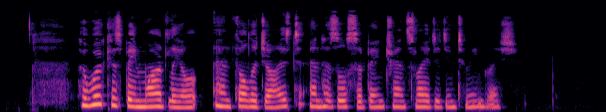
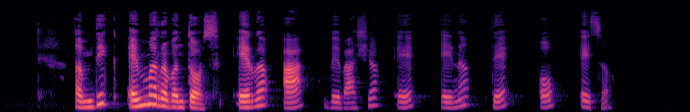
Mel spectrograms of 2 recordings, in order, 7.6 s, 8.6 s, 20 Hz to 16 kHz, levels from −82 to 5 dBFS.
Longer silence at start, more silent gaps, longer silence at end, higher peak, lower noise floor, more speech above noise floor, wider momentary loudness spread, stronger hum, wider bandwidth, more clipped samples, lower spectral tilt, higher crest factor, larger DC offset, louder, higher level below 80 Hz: about the same, 1 s vs 0.95 s; neither; about the same, 1.15 s vs 1.05 s; about the same, -4 dBFS vs -4 dBFS; second, -73 dBFS vs -82 dBFS; second, 52 dB vs 59 dB; second, 10 LU vs 19 LU; neither; about the same, 10.5 kHz vs 11.5 kHz; neither; about the same, -5.5 dB/octave vs -4.5 dB/octave; about the same, 18 dB vs 22 dB; neither; about the same, -22 LUFS vs -24 LUFS; first, -70 dBFS vs -80 dBFS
